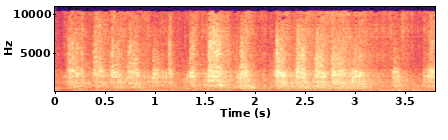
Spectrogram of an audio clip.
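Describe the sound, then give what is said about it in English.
A washing machine doing laundry runs steadily at the end of its cycle, a continuous mechanical whir with a low hum and quick rhythmic churning pulses, moderately loud, with no one talking. “I'm doing laundry. My washing machine was telling me that was it.”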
